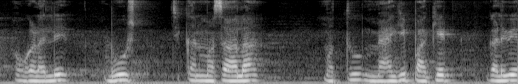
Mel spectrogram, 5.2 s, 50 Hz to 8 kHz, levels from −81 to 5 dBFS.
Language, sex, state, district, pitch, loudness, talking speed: Kannada, male, Karnataka, Bangalore, 170 Hz, -15 LUFS, 90 wpm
